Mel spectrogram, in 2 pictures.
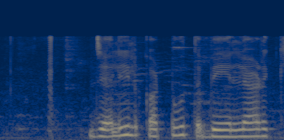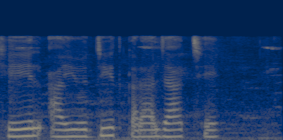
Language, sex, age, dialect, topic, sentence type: Magahi, female, 31-35, Northeastern/Surjapuri, agriculture, statement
